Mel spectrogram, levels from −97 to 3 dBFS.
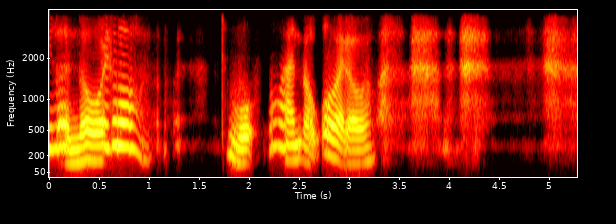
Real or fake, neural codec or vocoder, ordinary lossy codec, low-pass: fake; codec, 16 kHz in and 24 kHz out, 0.4 kbps, LongCat-Audio-Codec, four codebook decoder; none; 3.6 kHz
